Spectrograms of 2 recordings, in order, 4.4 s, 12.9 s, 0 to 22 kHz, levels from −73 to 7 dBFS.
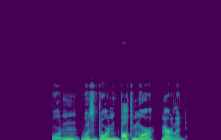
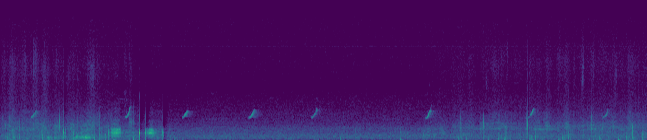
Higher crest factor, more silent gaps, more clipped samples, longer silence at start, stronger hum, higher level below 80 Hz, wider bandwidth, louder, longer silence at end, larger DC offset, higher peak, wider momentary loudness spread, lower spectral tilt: second, 18 dB vs 28 dB; neither; neither; first, 1.05 s vs 0 s; neither; about the same, -52 dBFS vs -50 dBFS; second, 9.2 kHz vs 19.5 kHz; first, -18 LUFS vs -35 LUFS; first, 0.75 s vs 0 s; neither; first, -2 dBFS vs -8 dBFS; second, 11 LU vs 16 LU; first, -6.5 dB/octave vs -3.5 dB/octave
